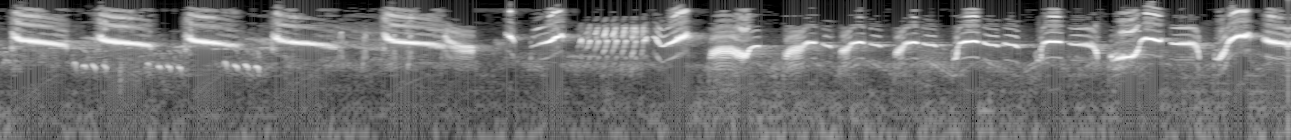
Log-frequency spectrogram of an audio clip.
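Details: Chinese hwamei singing a rich medley of loud whistled notes, repeated descending phrases, a short burst of harsh buzzy notes midway, then looping slurred whistles.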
